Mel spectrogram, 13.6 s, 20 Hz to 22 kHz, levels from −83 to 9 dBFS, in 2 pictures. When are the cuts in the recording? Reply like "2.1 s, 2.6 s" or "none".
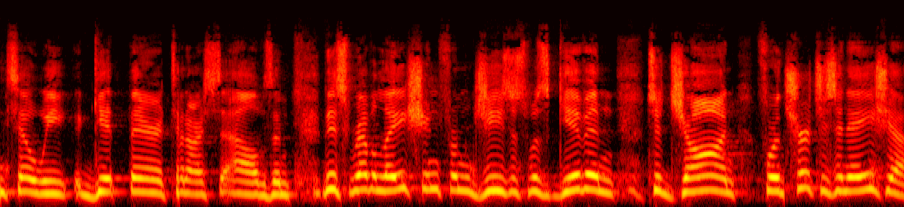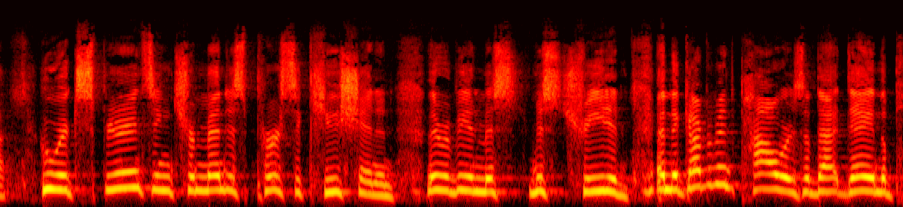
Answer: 1.3 s, 5.9 s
